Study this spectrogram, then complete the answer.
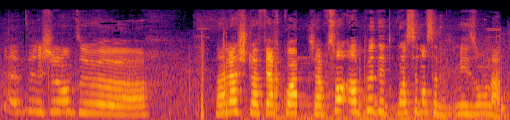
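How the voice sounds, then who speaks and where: A woman's voice: high voice, a little fast, slight background noise. A woman in her twenties giving chatty, nervous live commentary as she plays a game. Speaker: livestreamer. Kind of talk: casual live gaming commentary. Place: small room at home, indoors. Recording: loud game music behind voice.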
